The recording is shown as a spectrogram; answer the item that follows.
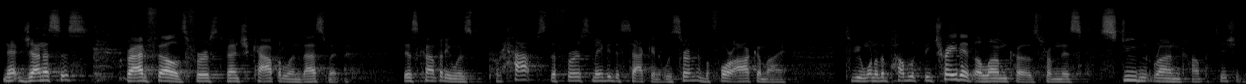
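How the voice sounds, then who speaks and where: A man's voice: a little high, a little fast. A middle-aged man, a native Dutch speaker, giving an enthusiastic university lecture full of anecdotes. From Netherlands.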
